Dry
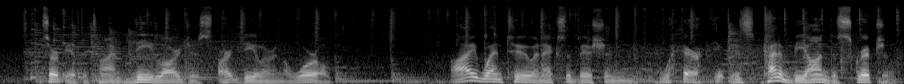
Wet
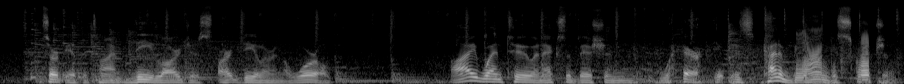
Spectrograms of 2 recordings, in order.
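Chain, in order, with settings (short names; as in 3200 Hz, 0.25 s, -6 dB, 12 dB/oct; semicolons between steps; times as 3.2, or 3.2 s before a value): 7.96–8.71 Doppler distortion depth 0.87 ms; gain -5.5 dB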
